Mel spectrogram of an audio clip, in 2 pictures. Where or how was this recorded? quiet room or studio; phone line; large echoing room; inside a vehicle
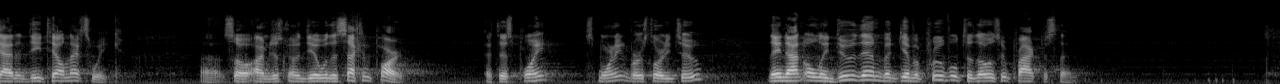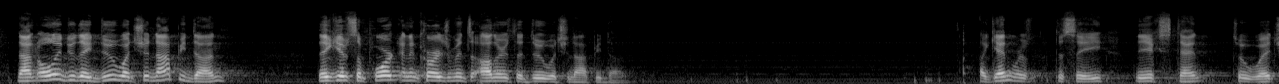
large echoing room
